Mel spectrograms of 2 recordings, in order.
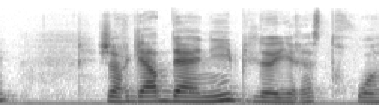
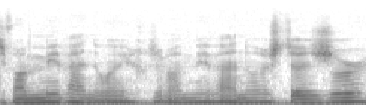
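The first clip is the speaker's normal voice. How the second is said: faint exhausted; 3 semitones lower, 10 dB quieter than usual. Retold or imitated. Exhausted near finish.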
